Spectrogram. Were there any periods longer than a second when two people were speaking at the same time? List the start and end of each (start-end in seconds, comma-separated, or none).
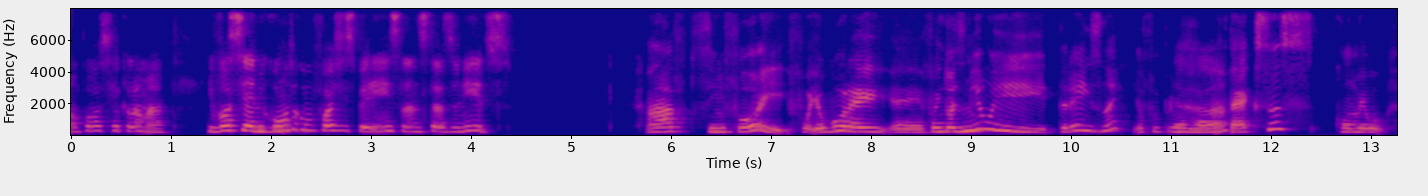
none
